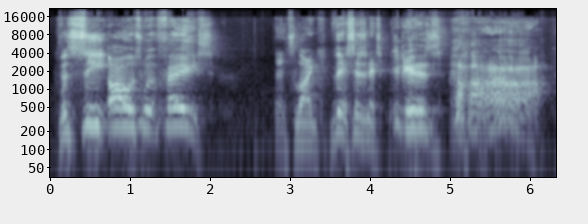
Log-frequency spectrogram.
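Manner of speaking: loud, high burst of realisation; excited eureka, stretched out; triumphant discovery. Real, not acted. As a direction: crow over it and end in a drawn-out laugh. Suddenly finds the spelling.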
